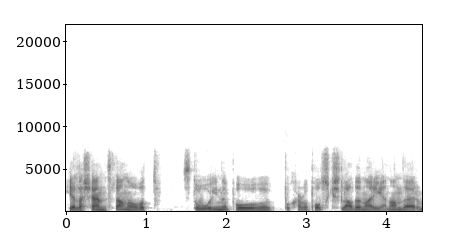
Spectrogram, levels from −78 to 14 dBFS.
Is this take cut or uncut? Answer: uncut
